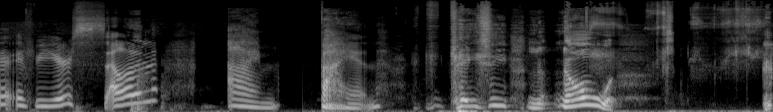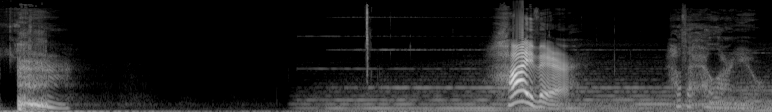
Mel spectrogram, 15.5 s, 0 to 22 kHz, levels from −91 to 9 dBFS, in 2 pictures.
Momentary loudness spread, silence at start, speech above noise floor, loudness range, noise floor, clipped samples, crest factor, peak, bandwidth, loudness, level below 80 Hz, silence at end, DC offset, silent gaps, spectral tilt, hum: 24 LU; 0 s; 35 dB; 23 LU; -56 dBFS; under 0.1%; 24 dB; 0 dBFS; over 20 kHz; -20 LUFS; -42 dBFS; 0 s; under 0.1%; none; -4.5 dB/octave; none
